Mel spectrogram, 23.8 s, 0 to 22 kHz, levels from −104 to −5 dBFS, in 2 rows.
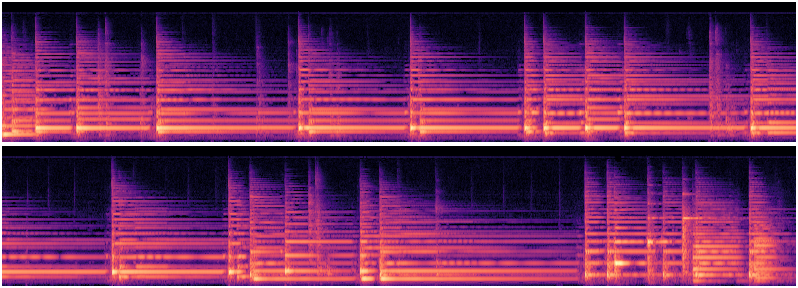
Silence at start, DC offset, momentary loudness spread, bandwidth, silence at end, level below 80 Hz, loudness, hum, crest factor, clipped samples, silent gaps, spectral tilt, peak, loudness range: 0 s; under 0.1%; 13 LU; 9 kHz; 0.05 s; -78 dBFS; -22 LUFS; none; 20 dB; under 0.1%; none; -5.5 dB/octave; -2 dBFS; 4 LU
